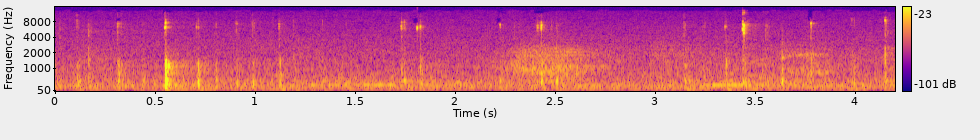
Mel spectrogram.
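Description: Faint, sparse keystrokes on a computer keyboard: a handful of scattered clicks, the clearest about half a second in.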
